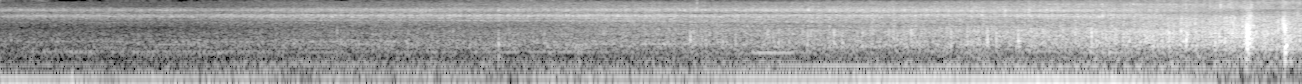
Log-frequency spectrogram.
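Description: A car engine rumbles low as the car rolls slowly closer.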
